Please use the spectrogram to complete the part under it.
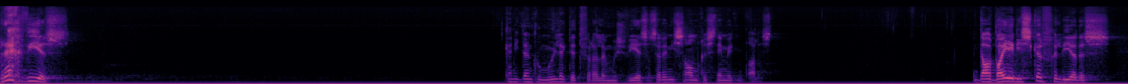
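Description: A middle-aged man speaks calmly through a microphone, with long pauses.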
